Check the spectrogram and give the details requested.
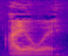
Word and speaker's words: Iowa: Other nearby Suin peoples referred to them as the Iowa or sleepy ones, a word French explorers and trappers pronounced Iway. Later English-speaking settlers anglicized the name to Iwaya or Iowa, giving it to both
